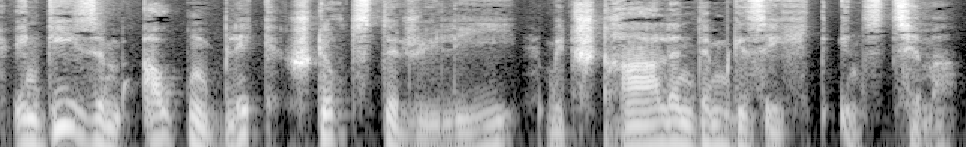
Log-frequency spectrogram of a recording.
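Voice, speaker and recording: A man narrating a classic novel in a measured, storytelling way on a close microphone. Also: lowish voice, sing-song, slightly rough, no echo. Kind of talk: scripted audiobook narration.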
